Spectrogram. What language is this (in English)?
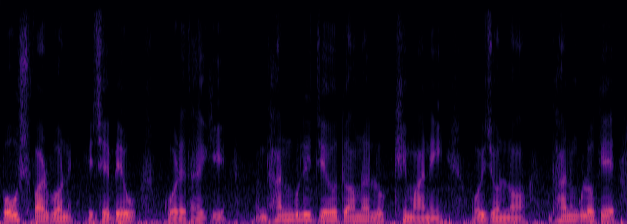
Bangla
